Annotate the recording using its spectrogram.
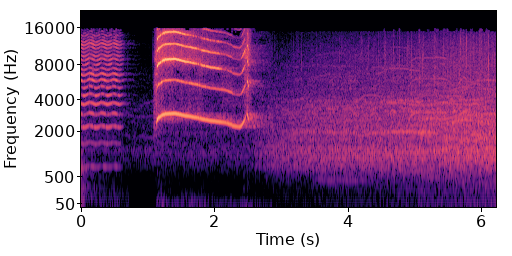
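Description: The dance music stops. After a brief gap there is one loud, piercing whistle lasting about a second and a half, falling slightly in pitch with a quick upward flick at the end. Then applause and cheering build steadily louder.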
